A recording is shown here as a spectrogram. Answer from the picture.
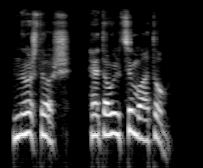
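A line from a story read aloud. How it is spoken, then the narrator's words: Joyless snort. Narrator (Russian): невесело хмыкнул Эйнар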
